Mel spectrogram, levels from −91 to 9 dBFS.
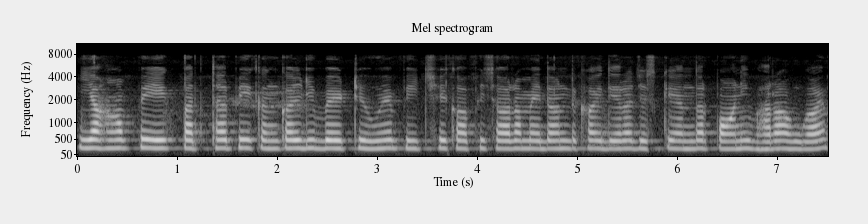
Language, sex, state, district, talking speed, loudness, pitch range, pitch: Hindi, female, Uttarakhand, Tehri Garhwal, 190 wpm, -19 LUFS, 230-240 Hz, 235 Hz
